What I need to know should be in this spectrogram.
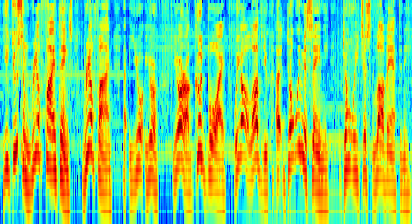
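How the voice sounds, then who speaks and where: A nervous small-town delivery man. He stammers and placates at every turn, and his pitch swings widely. There is faint music behind him. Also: very animated, normal speed, few pauses. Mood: frightened, placating. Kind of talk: audio drama acting.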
